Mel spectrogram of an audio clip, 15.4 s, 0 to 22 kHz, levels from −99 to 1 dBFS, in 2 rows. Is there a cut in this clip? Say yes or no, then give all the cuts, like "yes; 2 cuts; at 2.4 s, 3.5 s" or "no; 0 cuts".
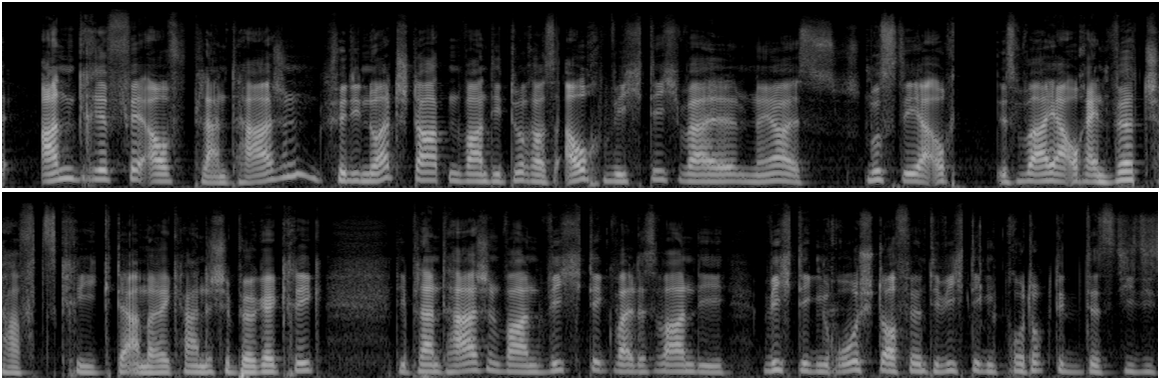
no; 0 cuts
